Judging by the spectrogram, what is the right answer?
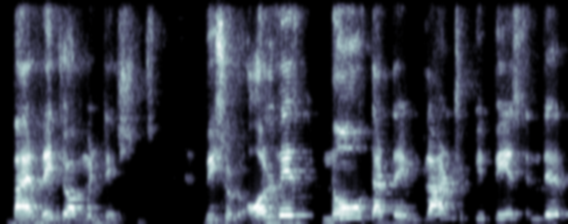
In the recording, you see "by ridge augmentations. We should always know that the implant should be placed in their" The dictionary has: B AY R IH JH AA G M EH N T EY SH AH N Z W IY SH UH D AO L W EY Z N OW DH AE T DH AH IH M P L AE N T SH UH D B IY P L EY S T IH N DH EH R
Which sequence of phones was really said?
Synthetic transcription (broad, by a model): B AY R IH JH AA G M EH N T EY SH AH N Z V IY SH UH D AO L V EY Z N OW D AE T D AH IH M P L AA N T SH UH D B IY P EY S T IH N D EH R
